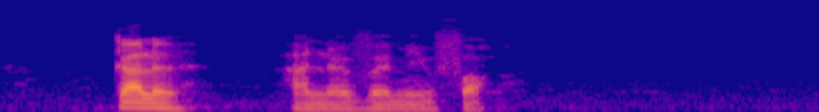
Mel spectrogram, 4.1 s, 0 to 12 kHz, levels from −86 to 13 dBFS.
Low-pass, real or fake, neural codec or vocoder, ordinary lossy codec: 7.2 kHz; real; none; AAC, 64 kbps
